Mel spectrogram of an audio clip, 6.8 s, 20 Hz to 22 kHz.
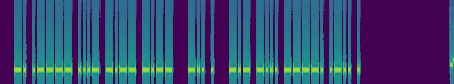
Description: Morse code, heard as a keyed tone, about 34 wpm, 700 Hz. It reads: N1VYY DE KB9LE
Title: USA Callsign DE Callsign - 5 Characters - 35wpm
